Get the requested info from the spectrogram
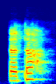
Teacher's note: ತತಃ ಅಲ್ಪವಾಗಿ ಹ ಉಚ್ಚಾರಣೆ ಮಾಡ್ಬೇಕು. ತತಃ ಹ ಕೇಳಿಸ್ಬೇಕು, ಬಟ್ ಪೂರ್ಣ ಅಲ್ಲ. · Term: ವಿಸರ್ಗ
